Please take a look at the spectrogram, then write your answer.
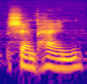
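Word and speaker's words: Champagnie: of justin champ pagne justin champagne auto shows pronounced champagne all right uh just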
